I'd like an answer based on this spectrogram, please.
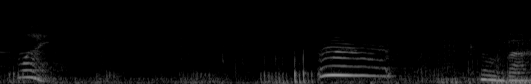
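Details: Two F2 Savannah cats, described as very happy, indoors with their owner: a falling meow, then a longer steady drawn-out meow and a short rising-falling one, with a woman speaking softly and affectionately throughout.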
